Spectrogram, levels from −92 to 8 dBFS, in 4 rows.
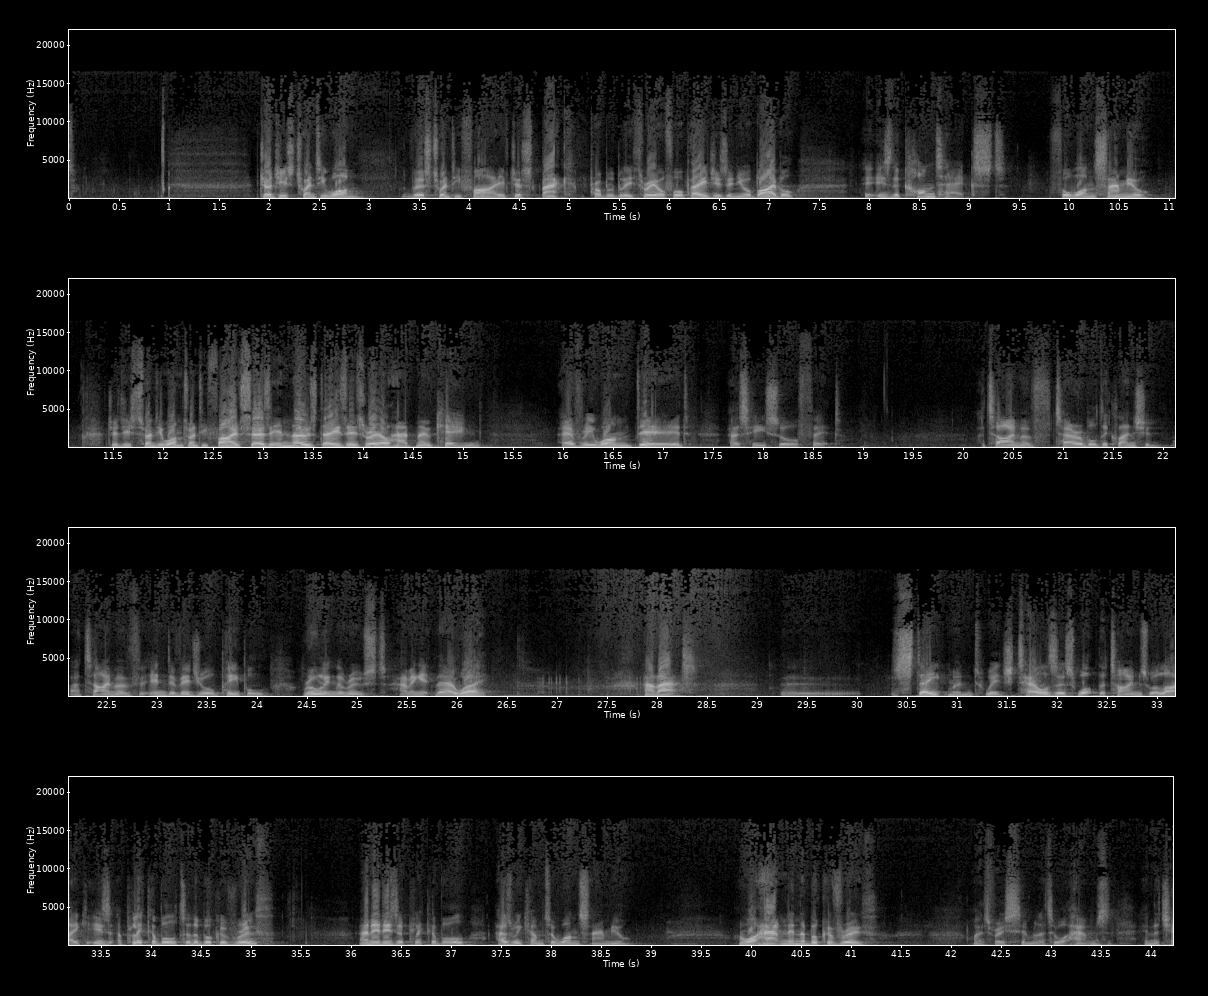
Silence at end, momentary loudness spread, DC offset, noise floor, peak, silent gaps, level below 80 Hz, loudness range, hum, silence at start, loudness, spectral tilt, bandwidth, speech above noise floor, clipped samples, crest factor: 0 s; 19 LU; under 0.1%; -64 dBFS; -14 dBFS; none; -56 dBFS; 7 LU; none; 0 s; -29 LUFS; -4.5 dB/octave; 17 kHz; 34 dB; under 0.1%; 16 dB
